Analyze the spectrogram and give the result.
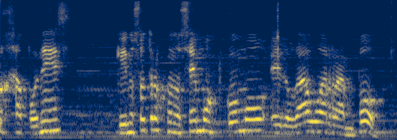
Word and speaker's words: Edogawa Rampo: Tiene que ver con algo que hablamos en el Zoom pasado con Edgar Allan Poe, ya que Edogawa Rampo es la forma en que el nombre Edgar Allan Poe se pronuncia en japonés.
